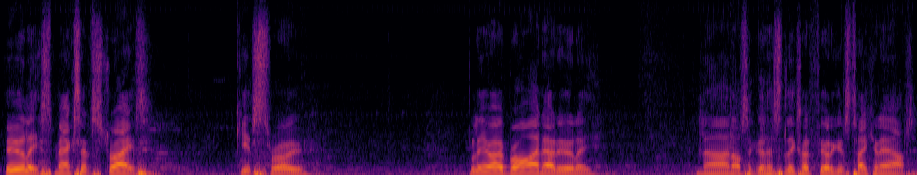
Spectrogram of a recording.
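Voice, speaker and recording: A man giving live commentary on an indoor cricket match, chatty and full of fillers, now and then breaking into loud greetings to viewers. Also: a little high, level tone, unhurried, long pauses, clear, resonant tone.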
